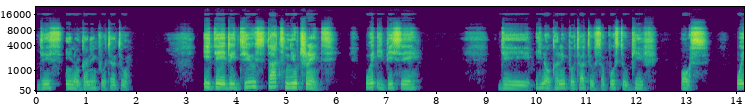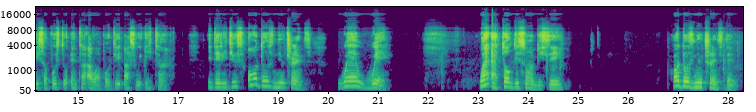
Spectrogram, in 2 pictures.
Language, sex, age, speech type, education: Nigerian Pidgin, male, 30-45, spontaneous, tertiary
